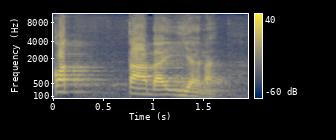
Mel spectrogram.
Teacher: Makhrajnya langsung masuk ke makhrajnya ta dan suaranya langsung menghasilkan suara ta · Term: idgham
